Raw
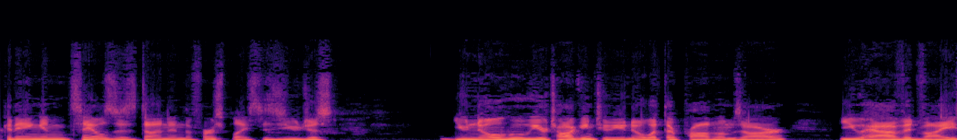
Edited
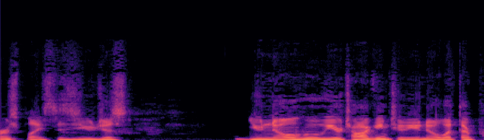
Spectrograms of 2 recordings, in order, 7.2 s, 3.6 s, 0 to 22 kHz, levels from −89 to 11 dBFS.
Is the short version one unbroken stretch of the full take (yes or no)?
yes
